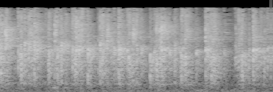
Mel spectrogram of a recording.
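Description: A steady burst of applause from a small audience, with many hands clapping in a dense, sustained patter that holds at an even loudness throughout.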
